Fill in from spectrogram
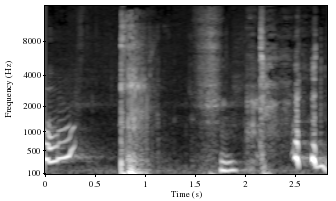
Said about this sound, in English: What was that? Just hear that bowl sounding fart. Just. I should not laugh that hard at that.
